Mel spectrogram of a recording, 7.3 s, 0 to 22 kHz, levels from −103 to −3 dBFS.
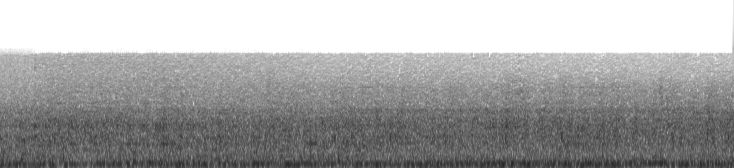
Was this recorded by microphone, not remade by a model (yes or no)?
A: yes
